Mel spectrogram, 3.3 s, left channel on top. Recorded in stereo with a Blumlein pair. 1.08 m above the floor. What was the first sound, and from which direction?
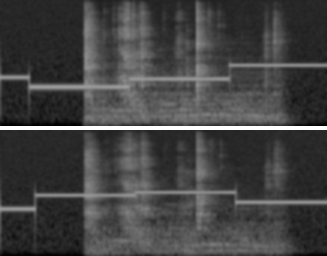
Tape being pulled, 60° left.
